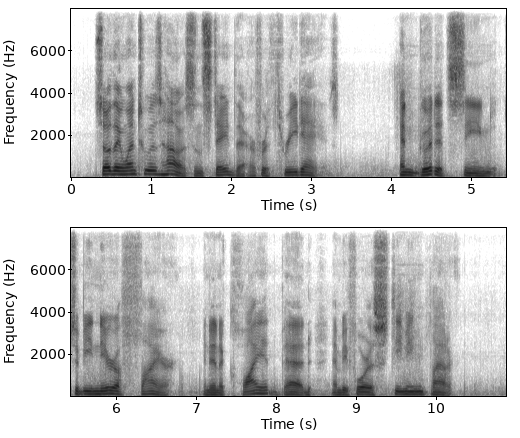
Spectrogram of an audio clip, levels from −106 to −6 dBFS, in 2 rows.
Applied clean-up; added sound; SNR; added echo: neural separator model SepFormer DNS4.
